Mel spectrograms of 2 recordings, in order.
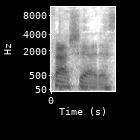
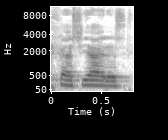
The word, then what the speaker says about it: fasciitis: Fasciitis.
